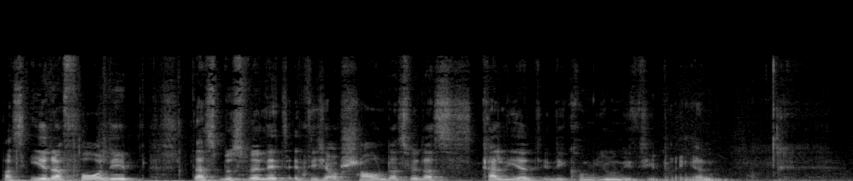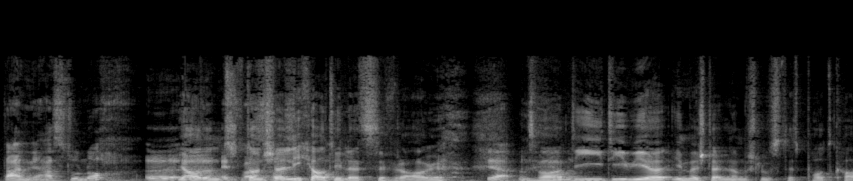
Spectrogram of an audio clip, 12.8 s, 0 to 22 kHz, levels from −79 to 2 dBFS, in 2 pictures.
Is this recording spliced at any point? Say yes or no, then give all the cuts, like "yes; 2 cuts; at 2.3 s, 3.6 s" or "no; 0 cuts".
no; 0 cuts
